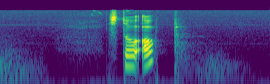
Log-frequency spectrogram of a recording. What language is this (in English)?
Norwegian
